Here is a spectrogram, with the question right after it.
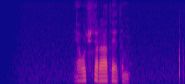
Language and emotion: Russian, neutral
